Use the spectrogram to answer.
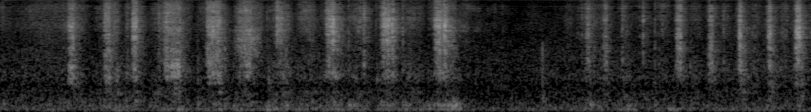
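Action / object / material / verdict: scrape / scratch-art coated paper card and wooden stylus / coated paper / none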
